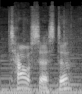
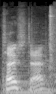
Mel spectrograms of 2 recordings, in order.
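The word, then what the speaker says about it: Towcester: would not have done that it's up to tower sister toaster then a quick jaunt to gotham goatum followed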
